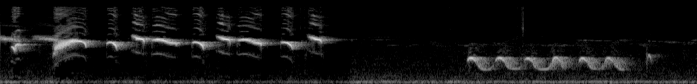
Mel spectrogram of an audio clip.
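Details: Whambie singing on a master recording used to tutor cage birds: a run of bright whistled notes repeated about twice a second, then a lower rolling trill after a pause.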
